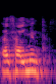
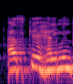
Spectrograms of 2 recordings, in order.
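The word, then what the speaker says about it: Aschelminthes: एस हेल्मिन्थ, एस हेल्मिन्थ, बहुत सारे लोग इसको एस के हेल्मिन्थ भी कहते हैं। प्रोनाउंसिएशन अपने अपने अलग अलग हो सकते हैं, इसमें कोई बहुत बड़ी बात नहीं है। एस हेल्मिन्थ या एस के हेल्मिन्थ, जो भी आपको कहना वो कह लीजिए।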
